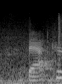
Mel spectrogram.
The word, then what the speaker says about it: Batker: Batker, is that how you pronounce it? That's correct.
